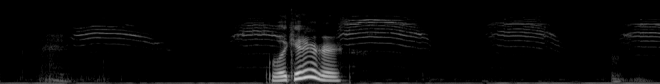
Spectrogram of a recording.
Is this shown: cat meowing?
yes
